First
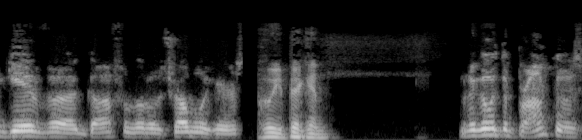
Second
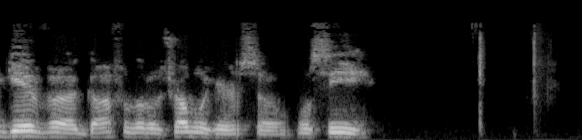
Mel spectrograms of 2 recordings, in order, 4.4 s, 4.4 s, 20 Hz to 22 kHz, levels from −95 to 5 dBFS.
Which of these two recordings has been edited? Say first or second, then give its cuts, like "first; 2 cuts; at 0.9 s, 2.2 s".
first; 1 cut; at 1.8 s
